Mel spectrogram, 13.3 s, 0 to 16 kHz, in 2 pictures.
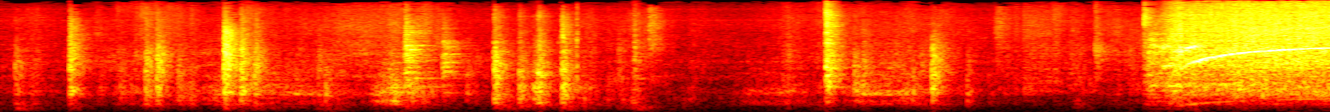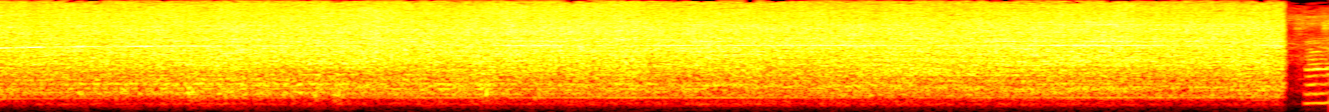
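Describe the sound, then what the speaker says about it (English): A small 600-watt tiny-house vacuum cleaner switches on after some handling and rustling, then runs as a loud, steady whine with a rising motor tone, sucking up dust near a couch. "So anyway, I'm going to vacuum up some dust."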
